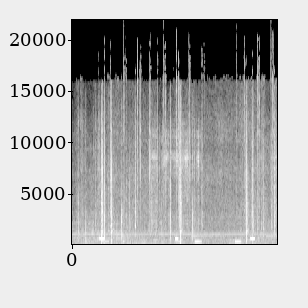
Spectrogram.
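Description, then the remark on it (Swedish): A printer prints out a page of facts about ice cream: sharp mechanical clicks and clacks at irregular intervals, mixed with brief, mid-pitched electronic beeps over a steady low hum, with no voices. “Då skriver jag ut den till er här.”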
